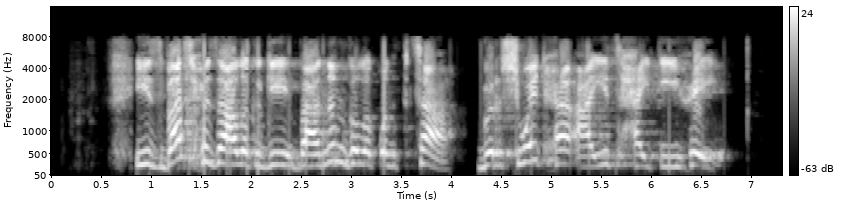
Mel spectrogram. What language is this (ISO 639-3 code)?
abk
